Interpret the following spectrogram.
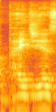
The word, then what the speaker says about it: arpeggios: Just thought today in this lesson I kind of talk about some arpeggios, or arpeggios as Americans say.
